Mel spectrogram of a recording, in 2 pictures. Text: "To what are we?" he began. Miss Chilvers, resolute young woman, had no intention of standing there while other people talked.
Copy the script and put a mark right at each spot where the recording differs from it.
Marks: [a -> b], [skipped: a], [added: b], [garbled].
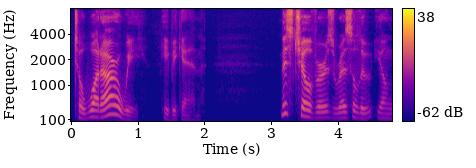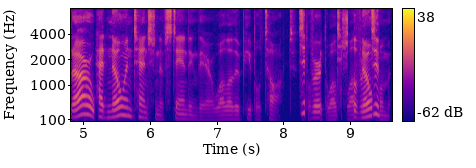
"To what are we?" he began. Miss Chilvers, resolute young [woman, -> are] had no intention of standing there while other people talked. [garbled]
